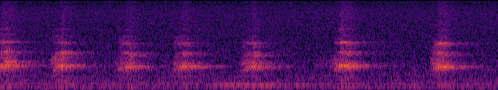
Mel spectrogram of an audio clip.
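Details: Neighbourhood dog barking persistently, a nuisance to nearby residents: seven sharp, evenly toned barks in quick succession, roughly every half to one second, against faint low-pitched background noise.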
